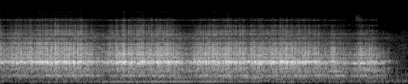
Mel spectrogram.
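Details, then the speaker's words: Suzuki Nex automatic scooter, engine running with CVT cover off: rough rasping whir and steady high tone, louder than with cover closed; worn CVT bearing. "Apakah suara dengan kondisi terbuka dan tertutup tapi masih sama Ayu berarti masih sama dan cenderung lebih kenceng kenapa Karena kalau kita tutup ini dia masih ada redamannya kalau kita buka ya sudah tidak ada redamannya maka suara tadi akan lebih tinggi dan ini yang terjadi"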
